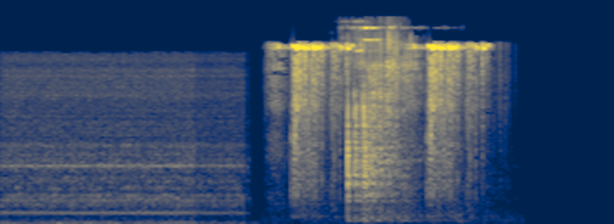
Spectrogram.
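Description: A faint steady hum, then from about halfway in a loud clattering, jingling sound effect that lasts about two seconds and stops abruptly.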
